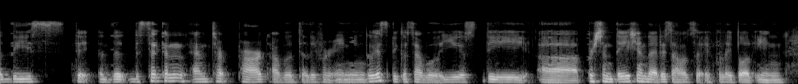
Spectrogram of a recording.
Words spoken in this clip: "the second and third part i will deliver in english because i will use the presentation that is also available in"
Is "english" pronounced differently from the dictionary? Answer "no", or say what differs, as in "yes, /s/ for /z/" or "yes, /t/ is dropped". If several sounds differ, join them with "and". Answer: yes, /s/ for /ʃ/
